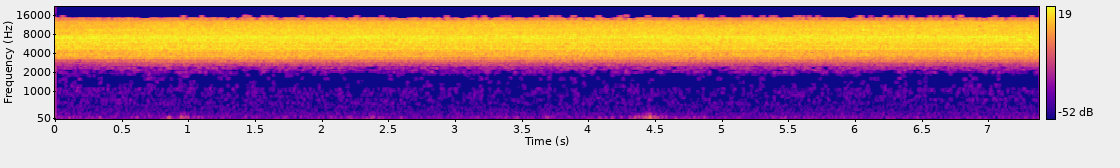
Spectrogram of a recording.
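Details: Cicada song heard as a loud, steady, high-pitched buzzing drone that holds at an even level without a break, with a couple of faint low thumps near the first and fourth seconds.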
